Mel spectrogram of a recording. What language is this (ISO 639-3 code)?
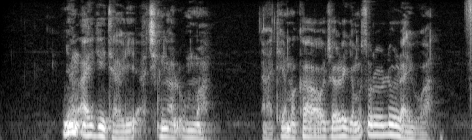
hau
